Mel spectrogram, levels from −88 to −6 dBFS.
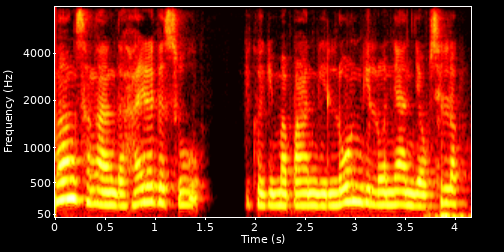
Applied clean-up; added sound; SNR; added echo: neural mask model Resemble Enhance denoiser.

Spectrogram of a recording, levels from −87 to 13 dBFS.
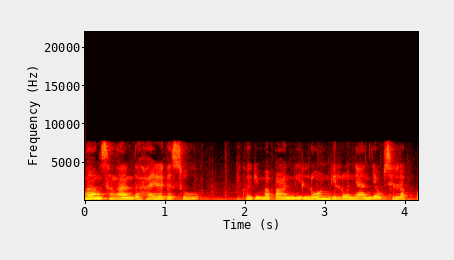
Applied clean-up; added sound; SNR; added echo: none; Livestock, farm animals, working animals + Alarm / Insect; 17 dB; none.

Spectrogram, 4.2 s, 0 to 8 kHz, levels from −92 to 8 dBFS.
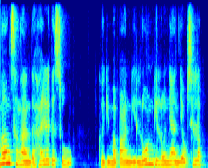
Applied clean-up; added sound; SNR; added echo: neural mask model DeepFilterNet 3.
